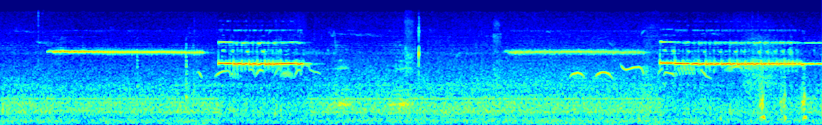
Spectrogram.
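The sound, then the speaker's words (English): A starling mimics a mobile phone, with a buzzy vibration followed by electronic ringtone notes: a steady high tone, then stacked chiming beeps and warbled whistles, the whole phrase repeated twice. “That, I believe, is a mobile phone. Yeah. And you know the bit at the beginning? That's the vibration.”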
